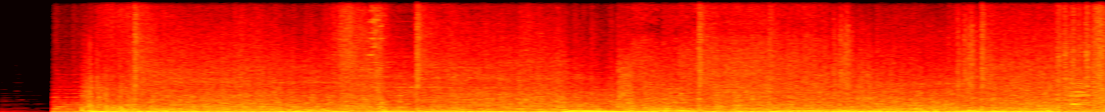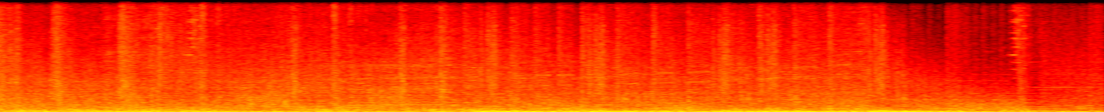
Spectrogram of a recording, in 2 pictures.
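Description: Army soldiers in white uniforms fire guns and grenade launchers among snowy rocks, loud continuous gunfire with repeated booming blasts rolling through the whole stretch, close and heavy with no talk.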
